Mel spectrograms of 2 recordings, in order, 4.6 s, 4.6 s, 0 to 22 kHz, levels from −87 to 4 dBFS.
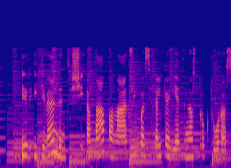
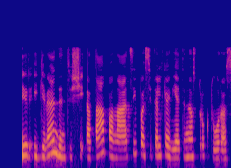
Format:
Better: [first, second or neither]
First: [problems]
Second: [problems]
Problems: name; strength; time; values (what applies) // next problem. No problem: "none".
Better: second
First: background sound (Guitar); 11 dB below the speech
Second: none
